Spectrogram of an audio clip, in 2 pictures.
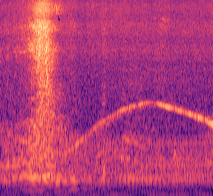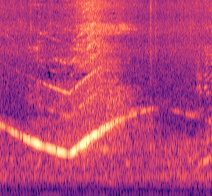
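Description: A siren wailing in slow rises and falls, about one cycle every four seconds, over steady vehicle road noise. Two louder rushes of noise come about a second in and again around five to six seconds in, the second being the loudest moment.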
